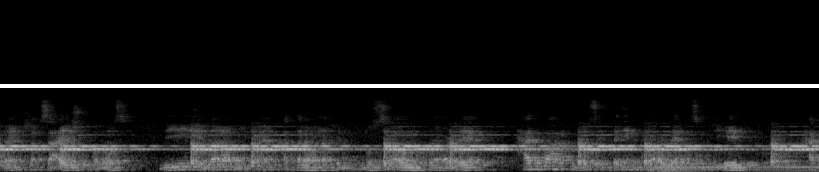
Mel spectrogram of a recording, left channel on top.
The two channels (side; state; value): left; silent; 55 dB below the other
